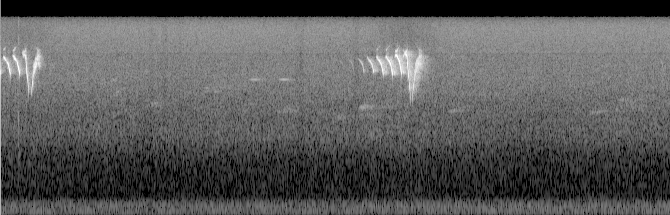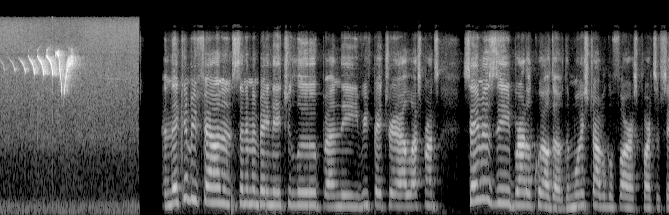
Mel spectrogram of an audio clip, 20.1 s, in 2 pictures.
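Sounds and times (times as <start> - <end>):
bird call high thin notes: 0.0 - 7.5, 8.6 - 11.4
steady low hum: 0.0 - 12.2.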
